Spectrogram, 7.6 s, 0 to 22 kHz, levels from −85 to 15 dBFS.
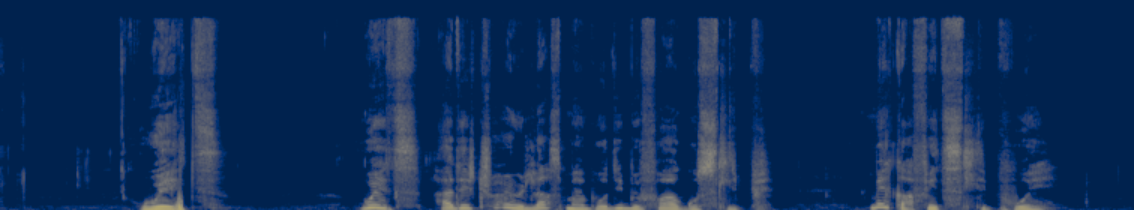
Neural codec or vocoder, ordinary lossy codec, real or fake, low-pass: none; none; real; none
